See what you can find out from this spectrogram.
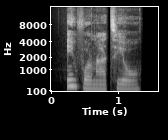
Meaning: information (something that is or can be known about a given topic; a piece of communicable knowledge of something)
- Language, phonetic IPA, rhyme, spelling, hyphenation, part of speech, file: Hungarian, [ˈiɱformaːt͡sijoː], -joː, információ, in‧for‧má‧ció, noun, Hu-információ.ogg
